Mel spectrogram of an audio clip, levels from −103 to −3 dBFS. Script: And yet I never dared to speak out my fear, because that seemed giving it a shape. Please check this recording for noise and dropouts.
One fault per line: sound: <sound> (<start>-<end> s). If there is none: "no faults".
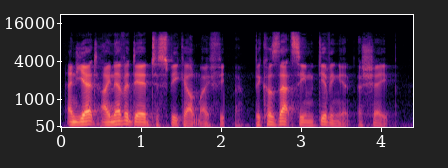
sound: dropout (2.0-2.2 s)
